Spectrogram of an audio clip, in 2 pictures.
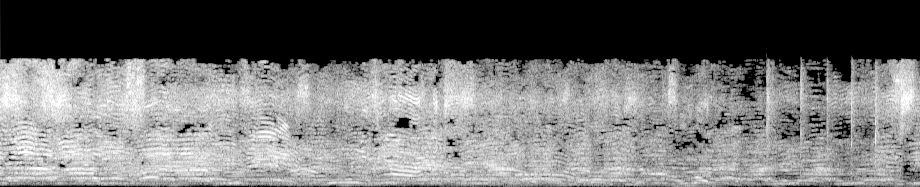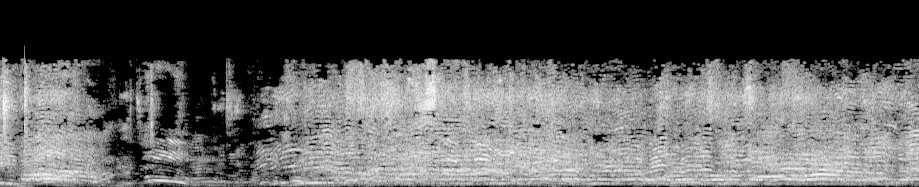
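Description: A crowd of children sings and chants loudly together outdoors.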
